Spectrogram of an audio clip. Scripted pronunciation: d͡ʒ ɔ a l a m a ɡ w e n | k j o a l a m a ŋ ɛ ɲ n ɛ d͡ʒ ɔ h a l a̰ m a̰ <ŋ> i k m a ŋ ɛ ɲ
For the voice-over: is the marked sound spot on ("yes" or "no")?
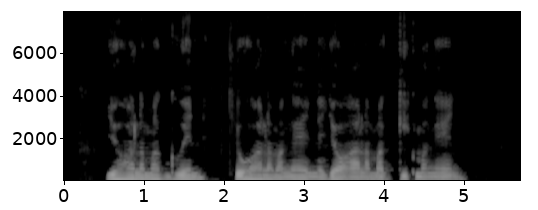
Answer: no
